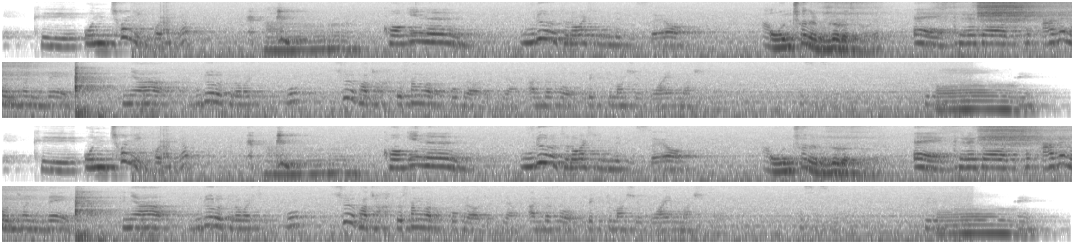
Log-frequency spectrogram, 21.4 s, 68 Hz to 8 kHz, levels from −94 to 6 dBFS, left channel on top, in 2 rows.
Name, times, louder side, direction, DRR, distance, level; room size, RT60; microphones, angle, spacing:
voice 1, 0.4-1.9 2.4-2.9 3.8-4.7 5.2-6.9 9.1-11.4 11.9-13.7 14.0-18.0 18.7-19.2 19.9-20.4 20.8-21.1, right 1 dB, 20° right, 6 dB, 0.8 m, -37 dB
sound 1, 1.3-20.4, equal, ahead, 0.5 m, -47 dB
voice 2, 2.6-3.6 7.6-8.8 12.1-12.2 20.0-20.9, left 2 dB, 90° left, 10 dB, 0.8 m, -34 dB
sound 2, 8.1-11.9, left 4 dB, 70° left, 1.3 m, -38 dB
10.0 x 6.9 x 8.2 m, 1.2 s
head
